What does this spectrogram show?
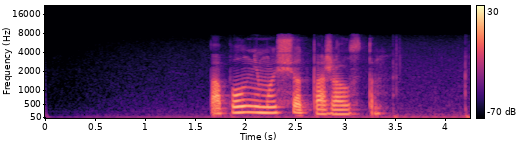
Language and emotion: Russian, neutral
